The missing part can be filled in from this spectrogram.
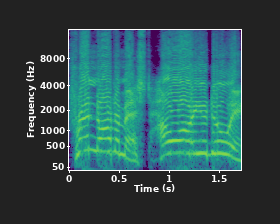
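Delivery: high-pitched yelling in a character voice. Greeting a fellow character on the dance floor: shouting in character. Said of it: "you shouting in my ear".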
